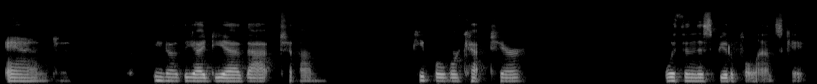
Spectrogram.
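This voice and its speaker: A middle-aged woman presents her own work as a guest artist. Her voice is very low with a lot of vocal fry, and she speaks in a monotone, pausing tentatively. The sound is dry and close, as on an indoor video call. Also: no room sound. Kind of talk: slide lecture about own work. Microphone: video call microphone.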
